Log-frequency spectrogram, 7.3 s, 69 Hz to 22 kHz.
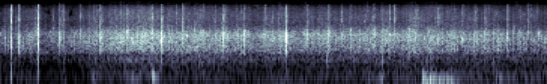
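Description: Audience applause at a 2020 diploma ceremony, steady and sustained clapping from a moderate distance with scattered sharper individual claps standing out, no talking over it.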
